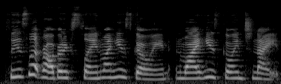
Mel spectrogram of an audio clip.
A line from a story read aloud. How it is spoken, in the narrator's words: she called out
